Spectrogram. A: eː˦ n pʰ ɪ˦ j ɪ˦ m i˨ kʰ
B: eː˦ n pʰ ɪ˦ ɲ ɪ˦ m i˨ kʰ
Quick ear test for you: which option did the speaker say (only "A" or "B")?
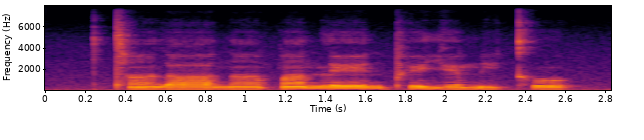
A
